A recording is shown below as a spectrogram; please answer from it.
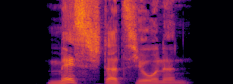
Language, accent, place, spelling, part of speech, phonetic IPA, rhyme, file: German, Germany, Berlin, Messstationen, noun, [ˈmɛsʃtaˈt͡si̯oːnən], -oːnən, De-Messstationen.ogg
- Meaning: plural of Messstation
